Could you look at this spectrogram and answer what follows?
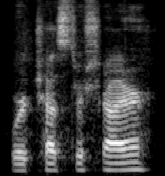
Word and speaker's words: Worcestershire: Worcestershire, which I think is the right pronunciation.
